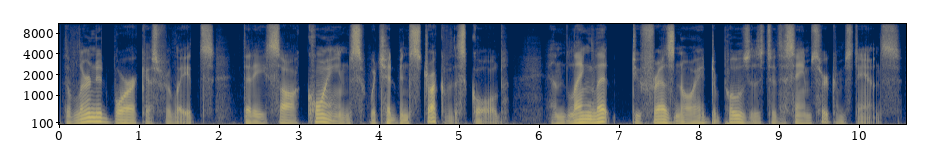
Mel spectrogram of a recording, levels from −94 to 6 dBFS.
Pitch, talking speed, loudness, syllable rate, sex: 90 Hz, 135 wpm, -23 LUFS, 3.9 syllables/s, male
